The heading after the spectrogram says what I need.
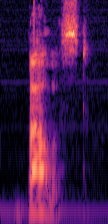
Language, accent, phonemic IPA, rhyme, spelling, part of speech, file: English, US, /ˈbæl.əst/, -æləst, ballast, noun / verb, En-us-ballast.ogg
- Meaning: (noun) 1. Heavy material that is placed in the hold of a ship (or in the gondola of a balloon), to provide stability 2. Anything that steadies emotion or the mind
